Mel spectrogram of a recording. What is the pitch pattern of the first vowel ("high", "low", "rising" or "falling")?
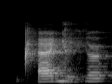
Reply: rising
